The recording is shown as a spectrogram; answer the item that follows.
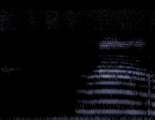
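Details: Domestic cat indoors, flirting and asking to be petted, giving a soft, drawn-out meow that starts faint and grows, steady in pitch then dipping at the end, over low room hum.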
